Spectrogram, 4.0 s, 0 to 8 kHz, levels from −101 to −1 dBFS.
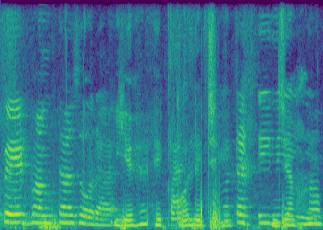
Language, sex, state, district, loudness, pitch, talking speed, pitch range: Hindi, female, Madhya Pradesh, Dhar, -17 LUFS, 230 Hz, 75 wpm, 190-265 Hz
